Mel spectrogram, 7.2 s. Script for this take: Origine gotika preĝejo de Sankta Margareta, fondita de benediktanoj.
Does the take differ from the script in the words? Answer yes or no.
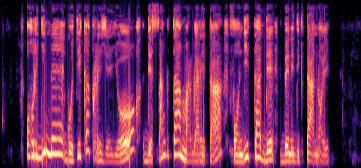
no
